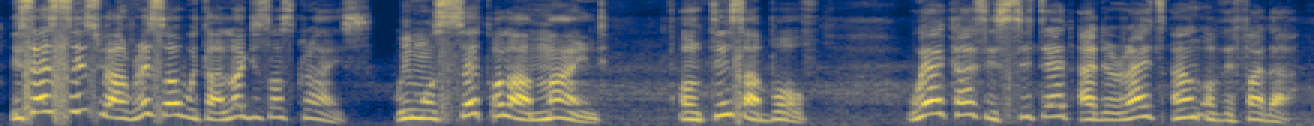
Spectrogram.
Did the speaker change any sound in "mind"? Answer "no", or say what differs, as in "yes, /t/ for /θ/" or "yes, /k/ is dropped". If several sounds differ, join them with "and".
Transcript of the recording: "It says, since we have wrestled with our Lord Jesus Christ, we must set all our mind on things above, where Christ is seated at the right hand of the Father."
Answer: no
